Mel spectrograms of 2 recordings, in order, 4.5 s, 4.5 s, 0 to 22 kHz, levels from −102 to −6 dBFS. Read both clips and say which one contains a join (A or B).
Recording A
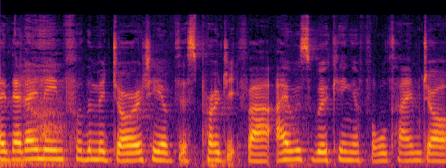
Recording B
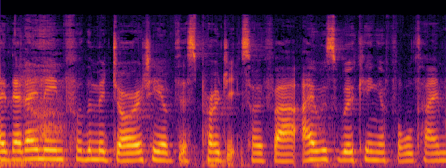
A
